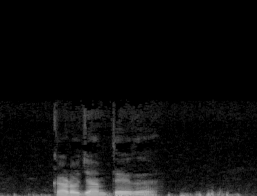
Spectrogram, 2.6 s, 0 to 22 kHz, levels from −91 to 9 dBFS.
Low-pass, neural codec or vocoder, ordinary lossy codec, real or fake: 10.8 kHz; none; AAC, 64 kbps; real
